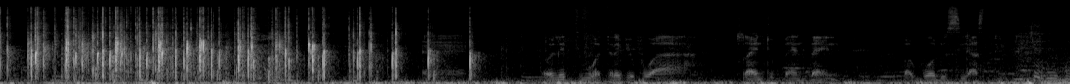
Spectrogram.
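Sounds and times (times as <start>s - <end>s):
audience clapping: 0.0s - 4.8s.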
